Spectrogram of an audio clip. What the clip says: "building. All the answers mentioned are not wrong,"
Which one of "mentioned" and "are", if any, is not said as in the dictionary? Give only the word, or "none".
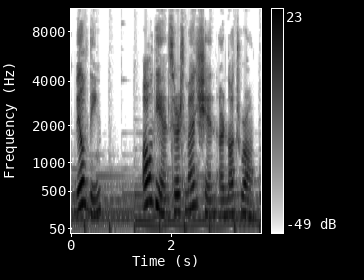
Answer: mentioned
